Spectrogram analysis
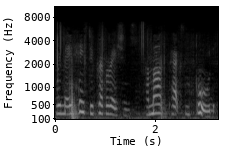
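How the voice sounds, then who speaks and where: A woman's voice: on the high side, moderate pace, background noise, lightly acted. An actress playing a frightened young noblewoman on the run, who also narrates her tale, in melodramatic, formal 1940s radio drama style. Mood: grave narrating. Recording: muffled vintage radio recording.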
